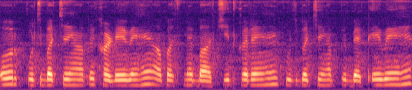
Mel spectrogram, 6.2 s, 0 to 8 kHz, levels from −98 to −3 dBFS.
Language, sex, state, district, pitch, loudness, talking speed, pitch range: Hindi, male, Bihar, Darbhanga, 185 Hz, -19 LUFS, 205 wpm, 180-205 Hz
